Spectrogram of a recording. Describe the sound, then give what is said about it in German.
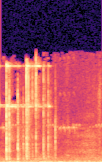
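A gold coin worth a full pound drops and gives several bright metallic clinks in quick succession. A thin, high ringing tone then fades out faintly. “Ein Goldstück.”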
